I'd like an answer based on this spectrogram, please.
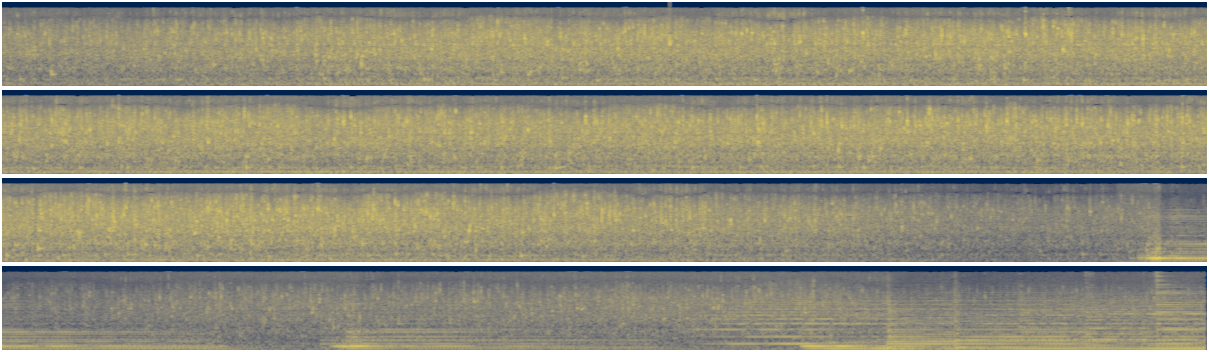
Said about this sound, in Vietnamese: ngồi đây để nghe tiếng lá reo xào xạc và tiếng nước róc rách chảy dưới bầu trời yên tĩnh.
